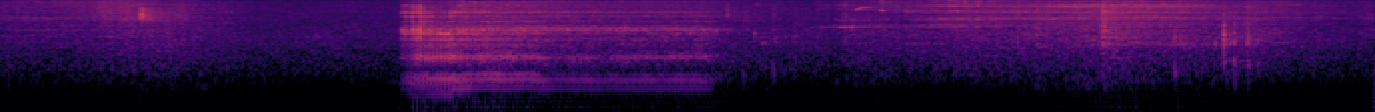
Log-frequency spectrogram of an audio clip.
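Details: English Bulldog awake and relaxing, not asleep: one loud, rattling, buzzy snorting breath in a quiet room, then softer noisy breathing; snoring-type airway noise.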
